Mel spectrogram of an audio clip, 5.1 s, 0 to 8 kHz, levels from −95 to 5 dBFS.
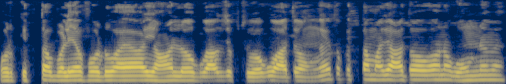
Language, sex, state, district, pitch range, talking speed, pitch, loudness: Hindi, male, Uttar Pradesh, Jyotiba Phule Nagar, 145-165 Hz, 260 wpm, 150 Hz, -14 LUFS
